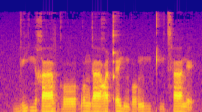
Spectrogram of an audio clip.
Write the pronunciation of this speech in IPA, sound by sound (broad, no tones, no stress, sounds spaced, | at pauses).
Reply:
ɡ͡b ɪ j iː χ aː v ɡʱ ɔː ɡ͡b ɔ ŋ ɡ aː ʕ ɪ qʼ iː m b ɔː ŋ͡m iː kʰ i t͡sʰ aː n ɛ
